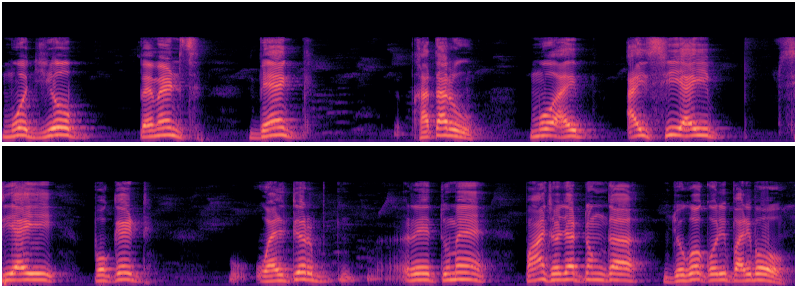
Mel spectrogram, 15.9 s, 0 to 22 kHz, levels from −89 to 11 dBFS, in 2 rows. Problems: none marked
